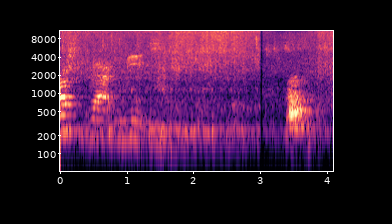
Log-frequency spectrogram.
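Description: Tap water running into a kitchen sink while corned beef is washed, a steady splashing stream with a short clatter partway through, moderately close, with faint voices around it.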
